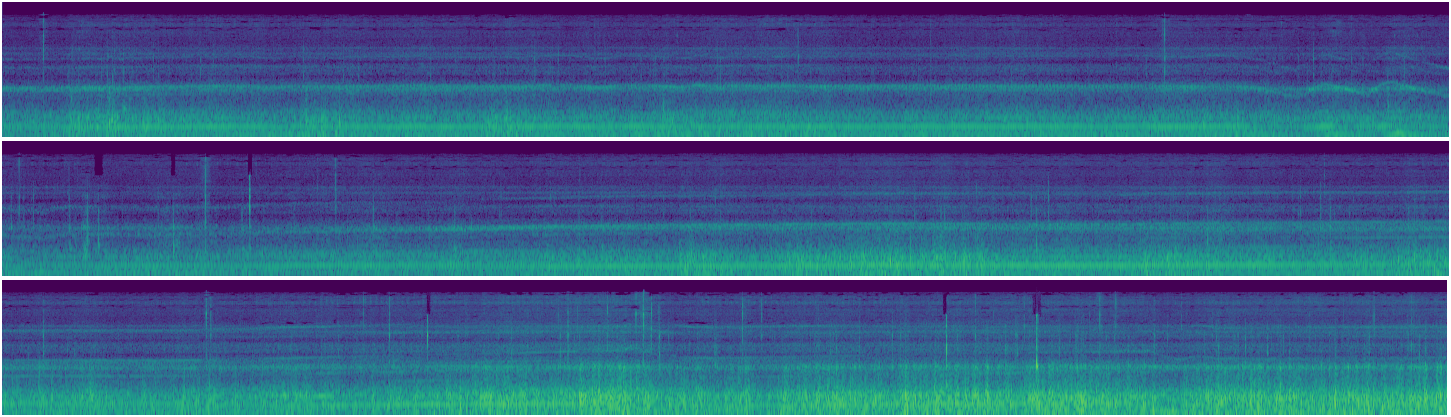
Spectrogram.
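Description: Motorcycle engine running as the bike rides off along a rain-soaked road, its note holding fairly steady and then climbing as it speeds up, with wet-tyre hiss and wind noise growing louder over the last several seconds.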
